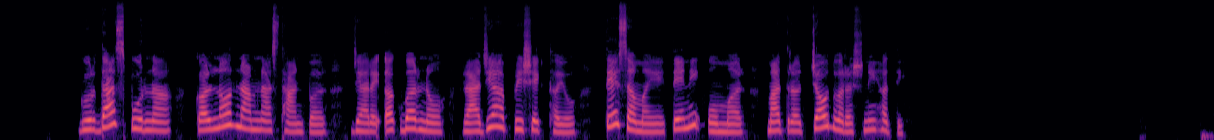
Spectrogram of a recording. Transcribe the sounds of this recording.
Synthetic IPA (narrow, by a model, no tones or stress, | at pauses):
ɡʊɾd̪aspuɾna | kəlnoɾnamnast̪ʰanpəɾ | d͡ʒjaɾeʔəkʰbəɾno | ɾad͡ʒjaəbʱiʃek̚t̪ʰəjo | t̪esəməjet̪eniuməɾ | mat̪ɾət͡ʃəwd̪ʋəɾəʃniɦət̪i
